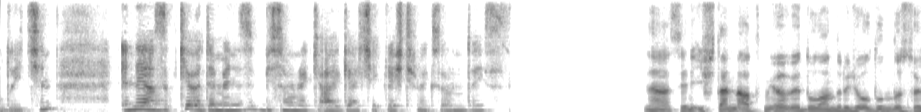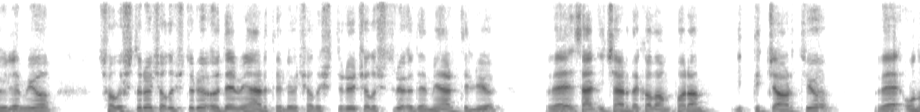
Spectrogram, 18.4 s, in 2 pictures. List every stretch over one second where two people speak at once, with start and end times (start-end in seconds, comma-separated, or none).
none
